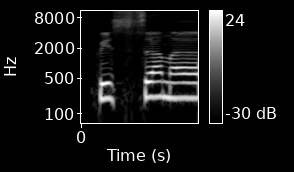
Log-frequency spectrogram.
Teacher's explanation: یہاں پر الف مدہ کے بعد حمزہ ہے اور اسی کلمہ کے اندر ہے، اس لیے یہ مد متصل ہے، اور اس مد کو 3 الف کے برابر کھینچ کر پڑھتے ہیں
